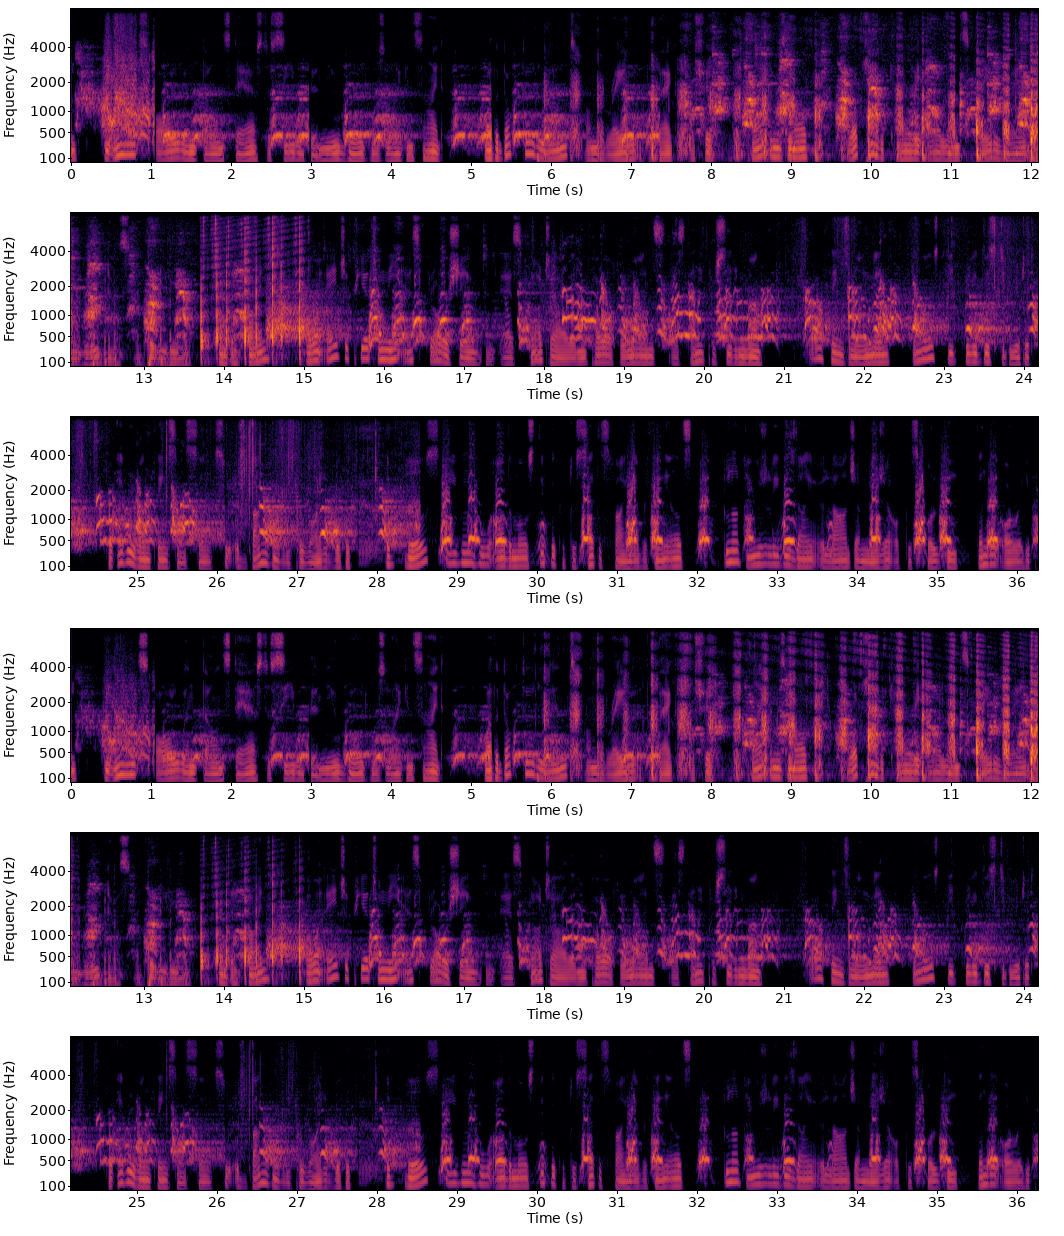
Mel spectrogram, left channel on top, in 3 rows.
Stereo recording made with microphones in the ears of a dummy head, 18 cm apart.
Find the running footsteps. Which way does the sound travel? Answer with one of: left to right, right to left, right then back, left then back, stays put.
right to left.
